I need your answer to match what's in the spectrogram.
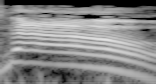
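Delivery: slow, loud, drawn-out rallying shout, held long. Shouting random hopeful things to the world: shouting. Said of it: "I just wanna shout random things".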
